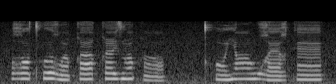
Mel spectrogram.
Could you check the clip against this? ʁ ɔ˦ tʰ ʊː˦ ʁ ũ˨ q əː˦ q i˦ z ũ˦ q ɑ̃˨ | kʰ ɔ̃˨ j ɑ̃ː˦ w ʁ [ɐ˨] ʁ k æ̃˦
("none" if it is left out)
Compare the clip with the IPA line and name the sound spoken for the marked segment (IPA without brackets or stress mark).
æ˨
